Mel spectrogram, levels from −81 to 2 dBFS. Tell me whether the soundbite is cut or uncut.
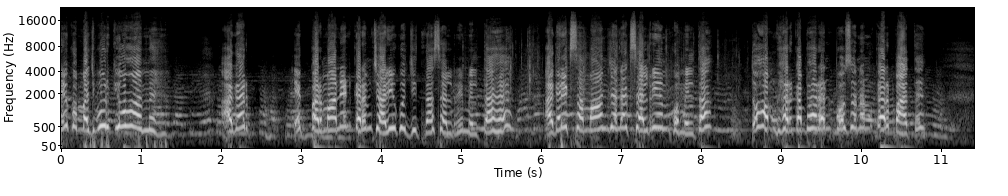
uncut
